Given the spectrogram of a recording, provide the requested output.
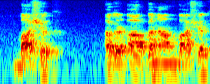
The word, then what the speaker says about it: Bashaq: तो चलिए बढ़ते हैं अपने आज के टॉपिक बाशक की जानिब।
